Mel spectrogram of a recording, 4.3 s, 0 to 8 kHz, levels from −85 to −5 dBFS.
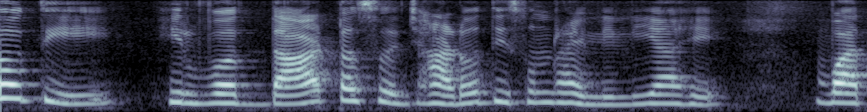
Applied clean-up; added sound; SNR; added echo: none; none; none; none.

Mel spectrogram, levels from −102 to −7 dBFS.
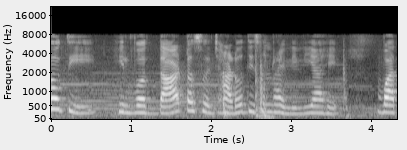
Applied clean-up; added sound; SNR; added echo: none; Car; 14 dB; none.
